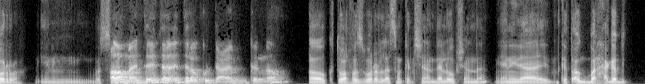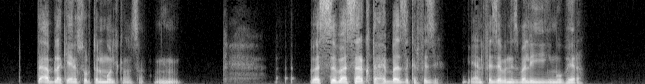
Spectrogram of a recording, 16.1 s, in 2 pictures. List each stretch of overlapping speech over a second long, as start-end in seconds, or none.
none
